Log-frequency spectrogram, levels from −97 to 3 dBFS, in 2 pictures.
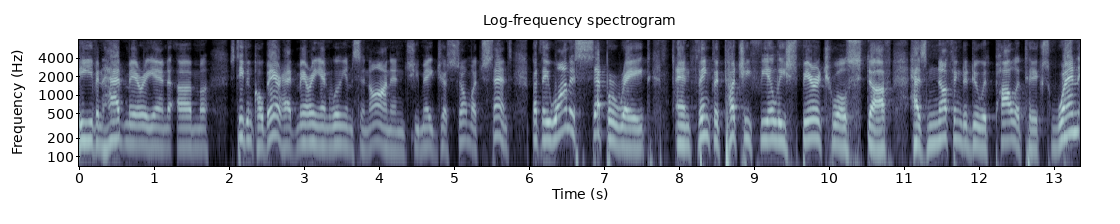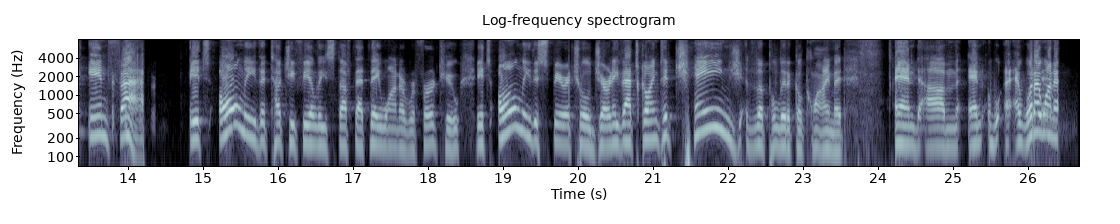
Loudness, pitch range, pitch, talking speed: -24 LUFS, 150-190 Hz, 165 Hz, 160 wpm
